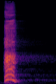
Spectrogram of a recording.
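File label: Arabic attack light voice; bloom minigame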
